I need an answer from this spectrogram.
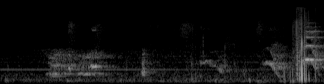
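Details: Three-week-old Collie puppies scampering around a living room give soft, thin whimpering squeaks with faint tonal whines, followed by a sharper high yelp near the end; quiet room background.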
